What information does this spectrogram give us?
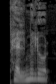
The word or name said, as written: palmelund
